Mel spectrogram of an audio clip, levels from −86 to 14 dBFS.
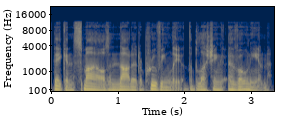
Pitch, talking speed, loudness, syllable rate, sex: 100 Hz, 160 wpm, -18 LUFS, 5.8 syllables/s, male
